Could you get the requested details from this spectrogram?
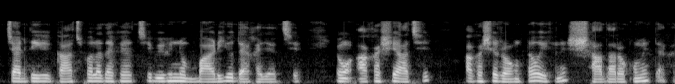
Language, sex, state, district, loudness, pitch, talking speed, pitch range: Bengali, male, Bihar, Katihar, -15 LUFS, 145 Hz, 150 wpm, 130-155 Hz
